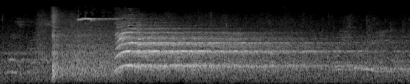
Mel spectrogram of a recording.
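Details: Captive belugas in training at the Port of Nagoya Public Aquarium, 2 August 2019, with the aquarium-born male Mirai turning seven. A sharp click and a short high whistle come first, then a long, steady, richly harmonic tonal call that slowly fades.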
